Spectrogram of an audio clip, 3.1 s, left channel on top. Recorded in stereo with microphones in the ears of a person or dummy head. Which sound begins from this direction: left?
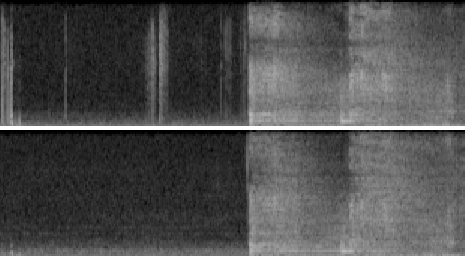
Footsteps, at 1.7 s.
